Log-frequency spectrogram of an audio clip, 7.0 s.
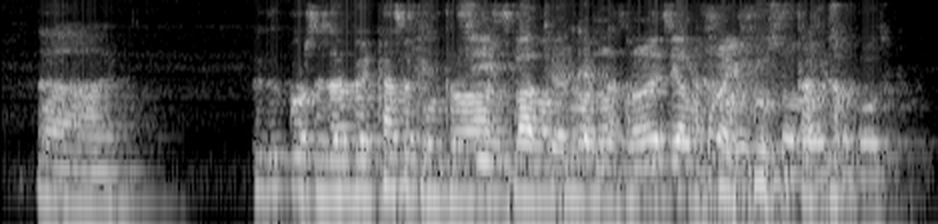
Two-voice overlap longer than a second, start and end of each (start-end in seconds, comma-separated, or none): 3.5-6.3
